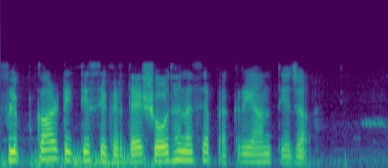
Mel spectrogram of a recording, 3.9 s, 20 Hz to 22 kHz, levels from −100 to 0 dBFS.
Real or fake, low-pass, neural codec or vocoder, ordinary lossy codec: real; 5.4 kHz; none; none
